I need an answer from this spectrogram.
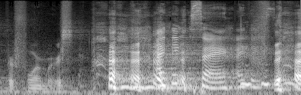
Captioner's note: laughter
